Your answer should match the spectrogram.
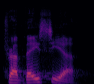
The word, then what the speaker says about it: Travesia: And I'm not sure I'll say this right, but we also had a young lady, Travis Shia, whoever... what? Travesia. Well, okay. As they said, I put the wrong emphasis on the wrong syllable.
